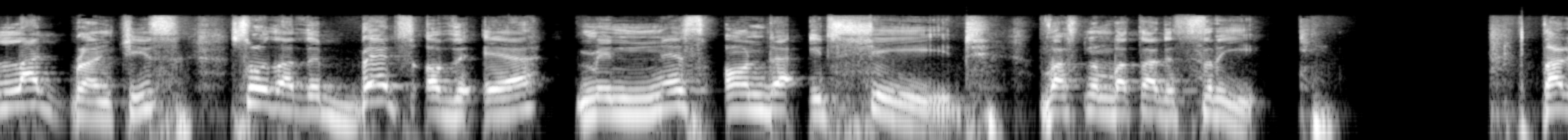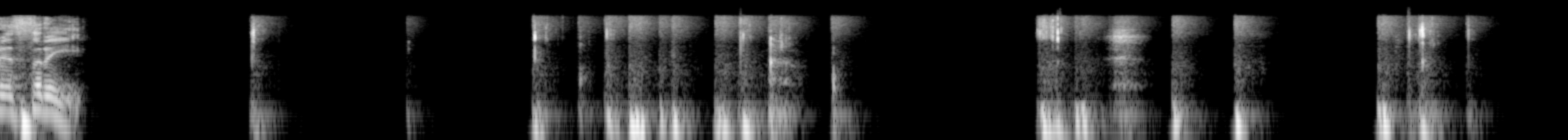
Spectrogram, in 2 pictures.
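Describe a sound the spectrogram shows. A man preaches with animation into a microphone.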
